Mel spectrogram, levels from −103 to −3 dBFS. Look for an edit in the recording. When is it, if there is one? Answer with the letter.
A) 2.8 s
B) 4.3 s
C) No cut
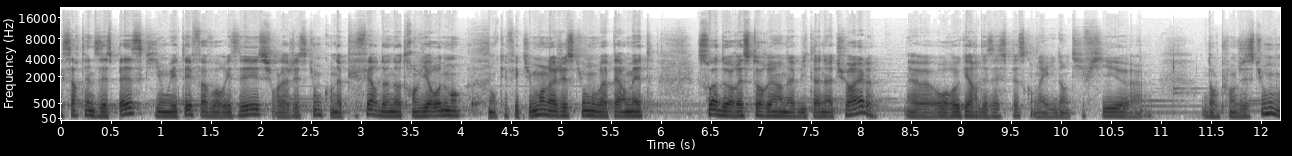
B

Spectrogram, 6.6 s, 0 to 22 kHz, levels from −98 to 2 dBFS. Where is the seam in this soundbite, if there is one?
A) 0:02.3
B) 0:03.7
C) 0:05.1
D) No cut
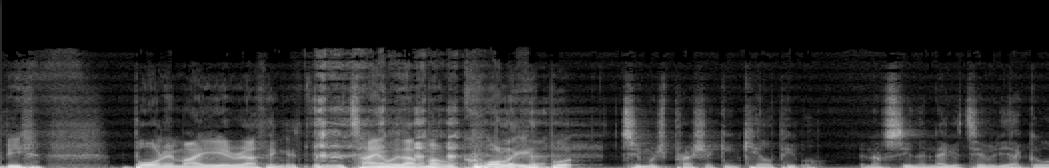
B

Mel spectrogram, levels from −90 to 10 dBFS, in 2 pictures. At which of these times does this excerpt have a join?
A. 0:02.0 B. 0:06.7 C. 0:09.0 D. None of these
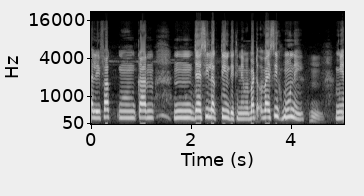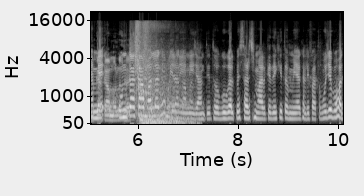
B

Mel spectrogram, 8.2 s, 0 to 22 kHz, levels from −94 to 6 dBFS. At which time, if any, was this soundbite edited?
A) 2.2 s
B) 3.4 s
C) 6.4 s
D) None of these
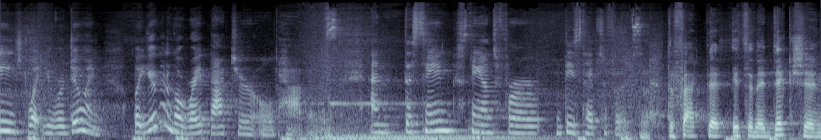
C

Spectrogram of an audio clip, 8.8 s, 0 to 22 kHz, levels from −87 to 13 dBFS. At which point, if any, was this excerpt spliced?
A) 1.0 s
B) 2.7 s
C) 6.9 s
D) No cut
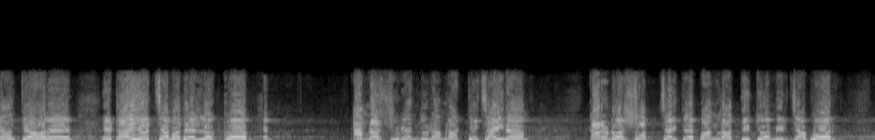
B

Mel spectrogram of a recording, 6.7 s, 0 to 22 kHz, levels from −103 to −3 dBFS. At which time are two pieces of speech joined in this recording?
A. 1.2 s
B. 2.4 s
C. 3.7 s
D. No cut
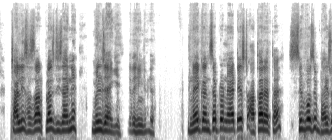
B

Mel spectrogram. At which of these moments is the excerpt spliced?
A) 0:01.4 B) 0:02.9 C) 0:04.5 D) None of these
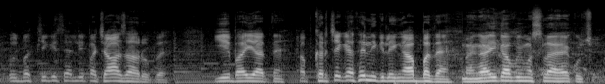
C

